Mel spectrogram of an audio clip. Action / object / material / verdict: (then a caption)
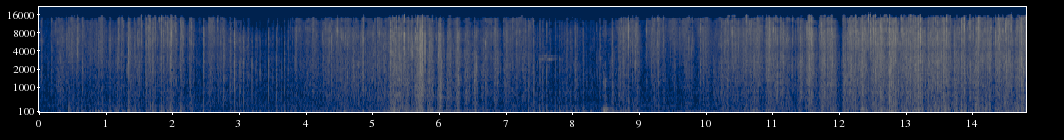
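scrape / tissue paper pack in thin plastic film / plastic film / none. A full, medium-sized soft pack of tissue paper wrapped in thin plastic film is held in both hands and squeezed, crinkled and tapped with the fingertips. Dense, rapid crackling and crinkling runs throughout, with soft low thumps underneath and bright film rustle on top. It swells into louder bursts around the middle and in the last few seconds.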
